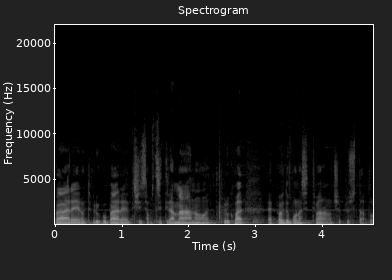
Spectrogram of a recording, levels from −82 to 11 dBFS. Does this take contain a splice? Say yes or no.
no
